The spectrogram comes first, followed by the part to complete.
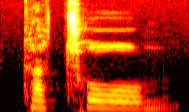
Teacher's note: cattle, don't say cattle. cattle here la, the position or the release of la is lateral.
